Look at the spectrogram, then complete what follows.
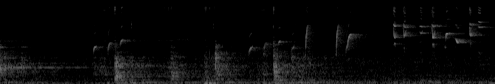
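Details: Recently trapped European goldfinch giving short clear whistled notes amid clicks and knocks, building into a quick run of high, bright, repeated twittering notes at the end.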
